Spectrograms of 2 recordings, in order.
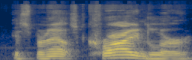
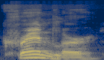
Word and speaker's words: Krindler: And it's pronounced Krindler, not Krendler.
